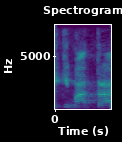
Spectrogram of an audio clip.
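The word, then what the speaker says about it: किम्: इसका उच्चारण हम माँ में करेंगे, तो यहाँ पे क्या हो जाएगा?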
